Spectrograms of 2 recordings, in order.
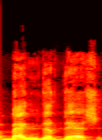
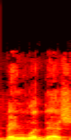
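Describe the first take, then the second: First: Bangladesh slurred with the middle syllable garbled; fumbled Bangladesh; stumbled Bangladesh. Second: Said in the usual way. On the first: Real, not acted. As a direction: trip over the word Bangladesh.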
